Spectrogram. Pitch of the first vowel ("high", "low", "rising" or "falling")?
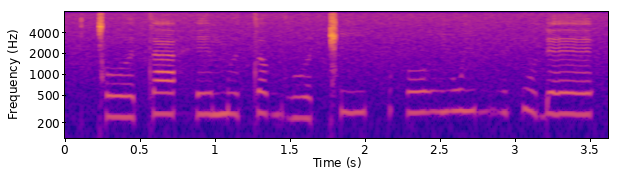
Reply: low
